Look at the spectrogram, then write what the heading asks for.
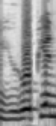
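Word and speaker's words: European: लेकिन यह 'E' स्वर 'E' नहीं है। आपको ध्वनि पर ध्यान केंद्रित करने की आवश्यकता है।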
